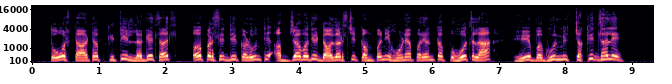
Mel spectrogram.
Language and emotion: Marathi, surprised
